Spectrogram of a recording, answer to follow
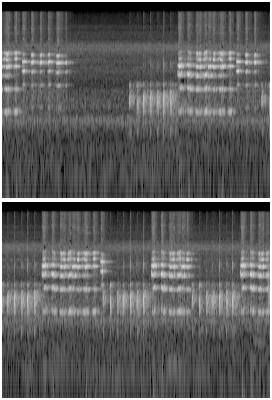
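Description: Circuit-bent bird-song calendar sound strip playing a recorded ivory-billed woodpecker call, retriggered over and over by an oscillator so that the call is chopped and restarted in quick succession. Short bursts of a fast-pulsing tone alternate with clipped stacks of steady tones. It stops a little over a second in and starts again about a second later.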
